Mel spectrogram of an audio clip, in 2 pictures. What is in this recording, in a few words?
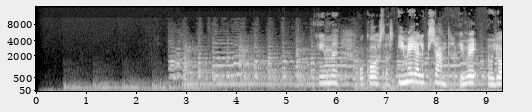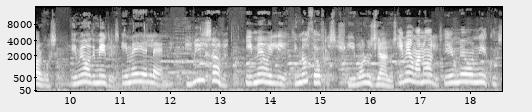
Radio Spot; 10th Primary School Rethymno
